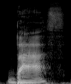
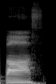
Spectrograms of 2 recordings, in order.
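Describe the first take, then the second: First: It is said in a regional UK accent. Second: It is said in an RP accent. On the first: "in many parts of the U K, you will hear Bath" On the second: "if you're looking for an R P accent ... you will want to say Bath"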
